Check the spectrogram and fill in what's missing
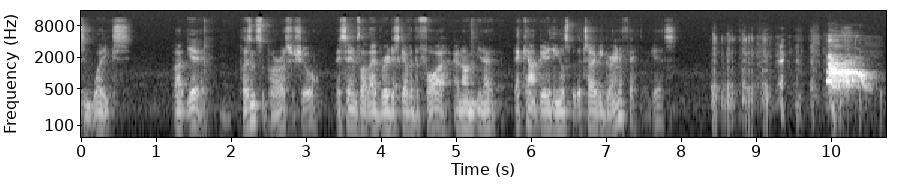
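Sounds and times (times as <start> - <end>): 
speech: 0.1 - 10.6
Boston Terrier barking: 10.0 - 10.7.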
